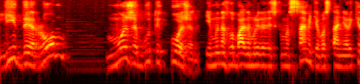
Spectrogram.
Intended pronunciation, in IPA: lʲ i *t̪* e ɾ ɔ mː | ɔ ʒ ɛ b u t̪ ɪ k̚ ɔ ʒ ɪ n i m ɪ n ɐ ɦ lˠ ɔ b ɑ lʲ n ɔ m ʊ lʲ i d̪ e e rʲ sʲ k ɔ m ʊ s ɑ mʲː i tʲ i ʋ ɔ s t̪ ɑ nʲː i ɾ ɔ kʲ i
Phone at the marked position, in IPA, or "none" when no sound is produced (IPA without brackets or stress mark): d̪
